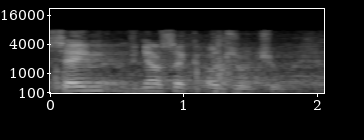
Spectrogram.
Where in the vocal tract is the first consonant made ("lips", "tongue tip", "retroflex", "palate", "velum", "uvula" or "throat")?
tongue tip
